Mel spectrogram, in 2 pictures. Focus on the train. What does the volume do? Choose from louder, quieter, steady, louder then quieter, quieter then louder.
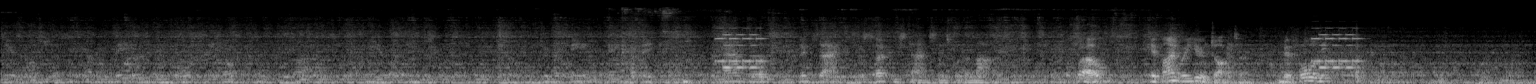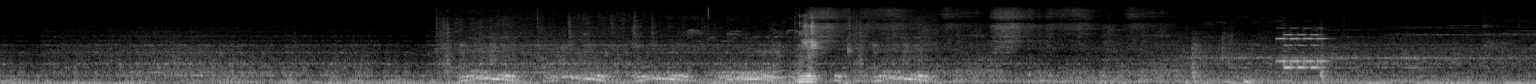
steady.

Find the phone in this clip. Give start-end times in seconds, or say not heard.
6.3-7.7, 12.2-13.6, 27.2-28.6.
